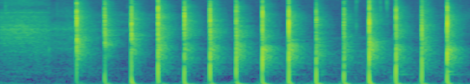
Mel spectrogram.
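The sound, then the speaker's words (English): A soft, polite golf clap: a steady run of about fifteen light, crisp hand claps at a quick even pace, fairly quiet, with no voices over them. “Little golf clap, little golf clap.”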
